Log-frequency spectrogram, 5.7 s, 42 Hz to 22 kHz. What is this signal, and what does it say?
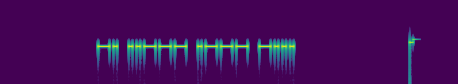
Morse code, heard as a keyed tone, about 25 wpm, 700 Hz. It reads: N2JB
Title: USA Call Signs - 4 Characters - 8x Character Spacing - 25wpm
